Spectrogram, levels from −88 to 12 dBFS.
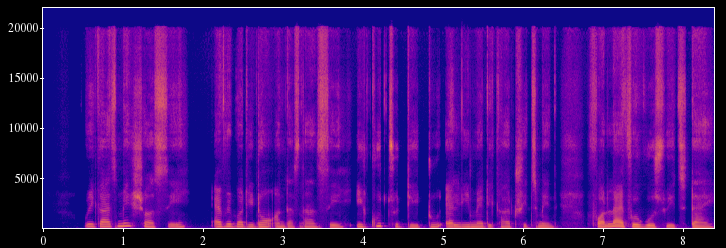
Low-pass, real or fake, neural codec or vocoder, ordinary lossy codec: none; fake; autoencoder, 48 kHz, 128 numbers a frame, DAC-VAE, trained on Japanese speech; none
